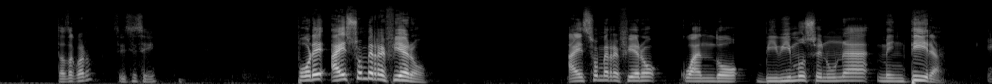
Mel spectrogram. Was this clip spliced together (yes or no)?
yes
